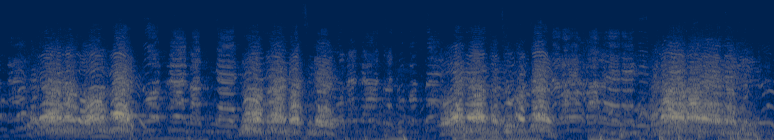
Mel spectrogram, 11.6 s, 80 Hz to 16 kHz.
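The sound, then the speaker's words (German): A crowd of about 2000 school students at a climate strike protest on the Opernplatz in Frankfurt, Germany, chants in unison outdoors, voices rising and falling in repeated rhythmic bursts with brief dips between phrases, loud and energetic throughout, with low rumbling beneath. “Sie sind laut und auch ein bisschen wütend.”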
